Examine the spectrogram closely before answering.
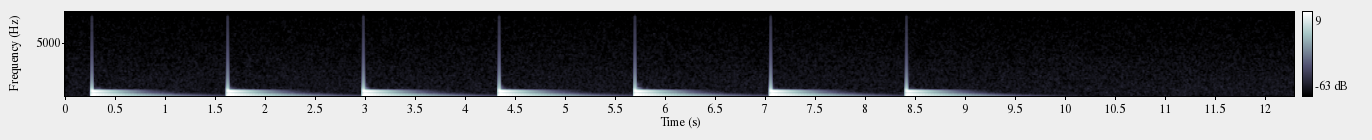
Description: Clock strike, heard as a bell. 7. Seven o'clock.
